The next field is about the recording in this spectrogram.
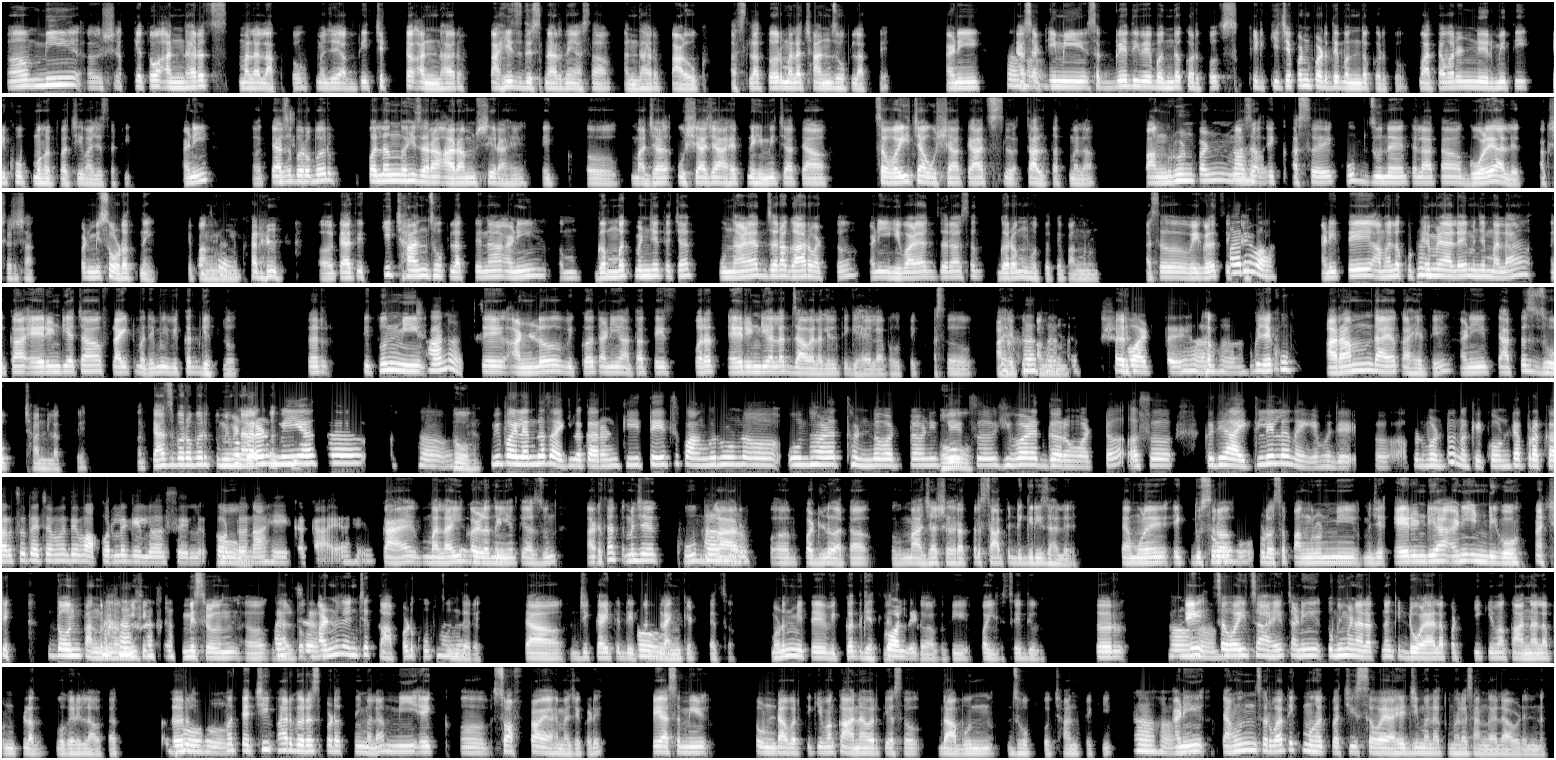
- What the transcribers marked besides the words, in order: other background noise; chuckle; chuckle; unintelligible speech; laughing while speaking: "अशी दोन पांघरुणं"; chuckle; in English: "प्लग"; tapping; in English: "सॉफ्ट टॉय"
- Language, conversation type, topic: Marathi, podcast, झोप नीट होण्यासाठी तुम्ही कोणत्या सवयी पाळता?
